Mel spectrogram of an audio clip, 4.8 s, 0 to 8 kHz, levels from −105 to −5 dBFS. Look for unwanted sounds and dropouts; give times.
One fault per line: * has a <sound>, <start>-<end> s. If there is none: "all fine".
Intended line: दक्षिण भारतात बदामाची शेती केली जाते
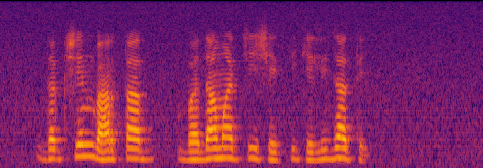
all fine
